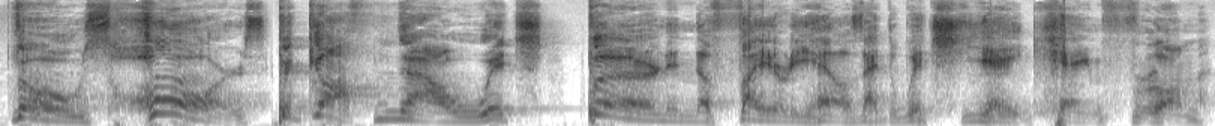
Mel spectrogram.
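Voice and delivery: hammed-up fire-and-brimstone condemnation, slow; mock puritan preacher. Mocking the preacher as a witch-hunter, hammed-up slow condemnation. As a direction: play an old witch-hunter damning sinners.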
